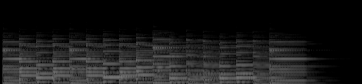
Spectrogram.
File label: bassline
